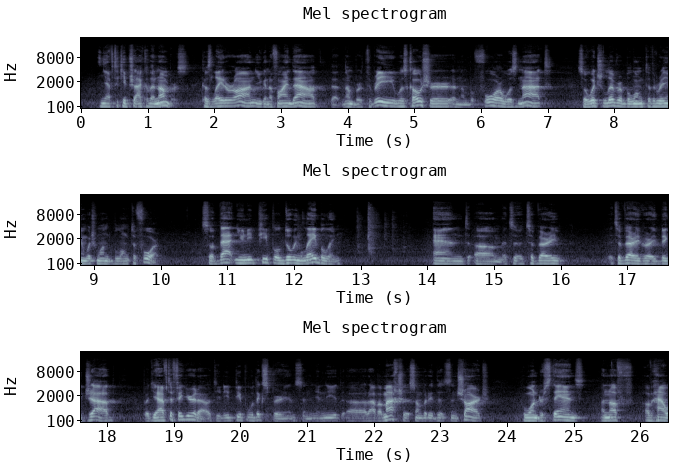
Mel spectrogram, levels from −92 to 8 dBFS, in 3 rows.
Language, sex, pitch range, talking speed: English, male, 110-135 Hz, 195 wpm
